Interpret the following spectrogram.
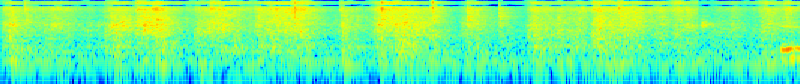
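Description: Brown kraft paper crinkling and rustling in irregular bursts as a wrapped package is pulled open by hand.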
